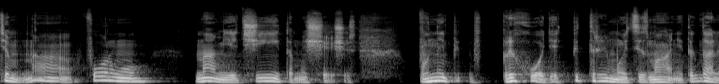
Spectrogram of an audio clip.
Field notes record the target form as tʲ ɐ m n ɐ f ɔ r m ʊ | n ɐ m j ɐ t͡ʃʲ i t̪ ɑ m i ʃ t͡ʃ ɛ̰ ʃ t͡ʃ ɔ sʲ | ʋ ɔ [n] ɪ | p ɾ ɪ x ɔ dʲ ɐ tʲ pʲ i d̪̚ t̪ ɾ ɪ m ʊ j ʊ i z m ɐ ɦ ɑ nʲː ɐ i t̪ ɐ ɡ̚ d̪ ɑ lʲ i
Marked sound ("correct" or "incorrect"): correct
